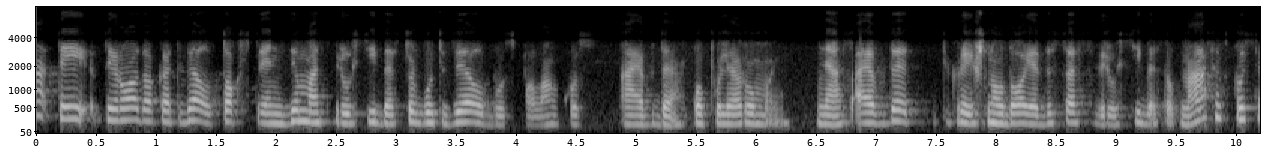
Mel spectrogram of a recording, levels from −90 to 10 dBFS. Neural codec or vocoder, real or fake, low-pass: none; real; 7.2 kHz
